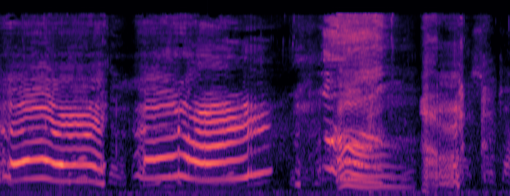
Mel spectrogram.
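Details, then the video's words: Basset Hound craving attention and acting disorderly, producing two long wavering howl-like whines about a second each, followed by rougher yelps and a grumbling moan, in a quiet room. "Basset Hound Receives An Attention Deficit, Becomes Disorderly!"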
